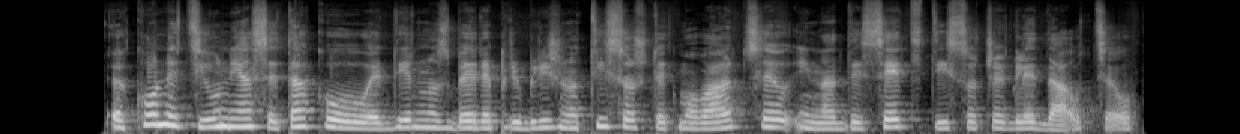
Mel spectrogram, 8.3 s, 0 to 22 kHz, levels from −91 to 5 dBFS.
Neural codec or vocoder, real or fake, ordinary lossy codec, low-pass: vocoder, 44.1 kHz, 128 mel bands every 256 samples, BigVGAN v2; fake; none; none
